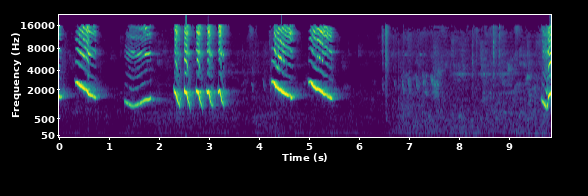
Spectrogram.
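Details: Black-throated laughingthrush, young kept bird, singing to goad rival birds and train young ones: loud falling whistles, a rising wavering note, a quick series of five slurred notes, two more descending whistles, then quiet background hiss.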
